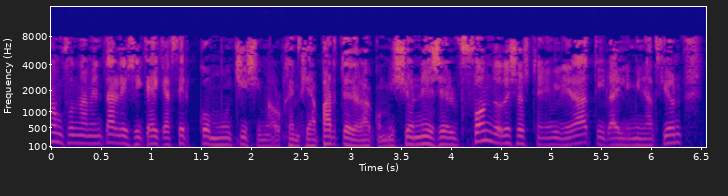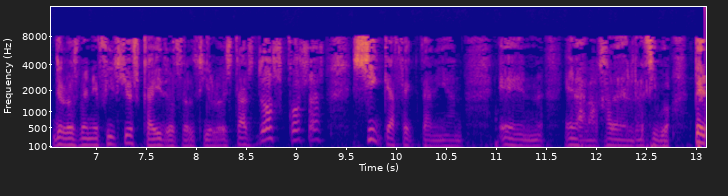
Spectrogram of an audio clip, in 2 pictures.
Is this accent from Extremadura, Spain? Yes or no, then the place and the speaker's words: no; Community of Madrid, Spain; also born or lived in Catalonia; yo soy muy de Madrid, pero con una visión muy periférica, ¿eh? Quiero decir que yo soy catalana de nacimiento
